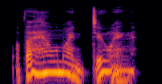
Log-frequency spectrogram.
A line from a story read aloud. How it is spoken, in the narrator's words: He whispers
